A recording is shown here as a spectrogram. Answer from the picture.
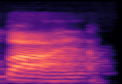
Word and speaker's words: parles: Tu parles. S is silent.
